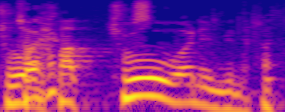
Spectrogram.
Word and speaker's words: 박주원: 발음 잘하셔야 됩니다. 박주원입니다.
